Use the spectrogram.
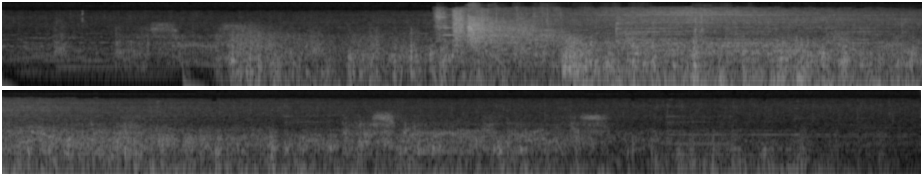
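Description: A lightning strike in Minecraft lands with a loud, close crack, then swells into a heavy rolling rumble that fades slowly over several seconds, with no talking.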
